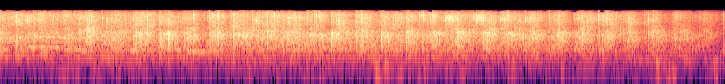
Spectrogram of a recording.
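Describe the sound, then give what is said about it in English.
A room full of people at a public meeting breaks into sustained applause after a motion passes unanimously, dense, steady clapping that holds at an even loud level for several seconds, with faint voices mixed underneath. “So you all did the clapping and not the jazz hands when I can't throw you out anymore.”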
